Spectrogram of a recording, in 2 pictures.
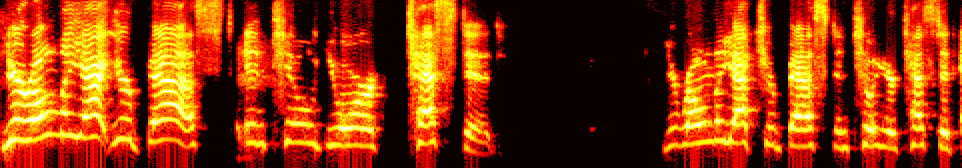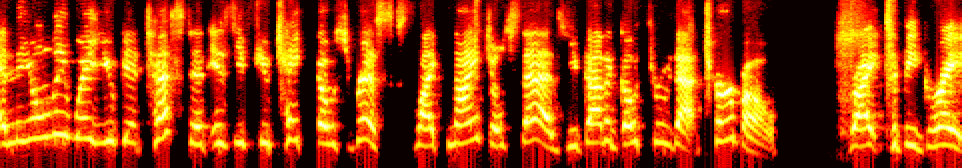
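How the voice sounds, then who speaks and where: A woman speaks at an extremely high pitch with a bright, sharp, energetic and intense tone, lively intonation and a fairly slow pace, in dry, close sound with no echo. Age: 60s. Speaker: event planner. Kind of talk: casual chat.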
